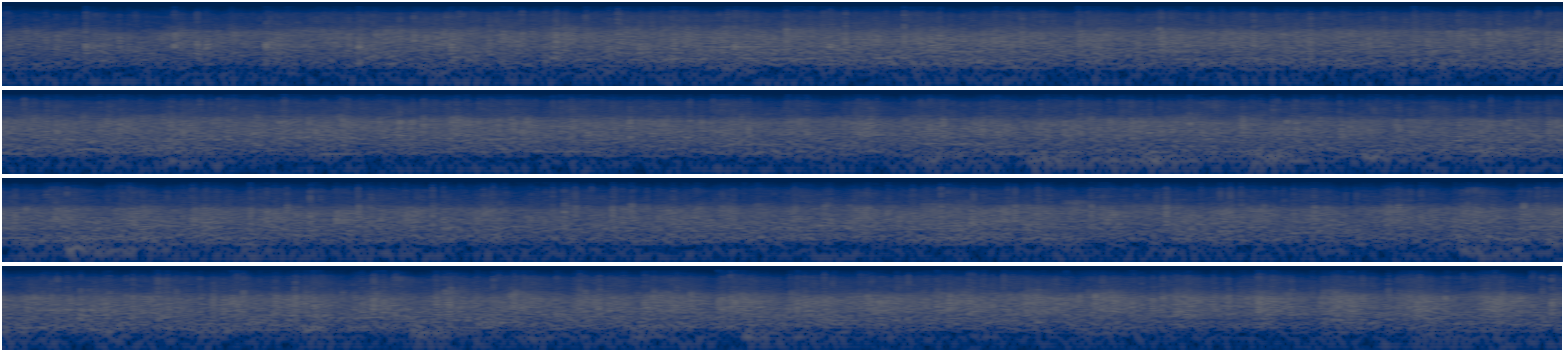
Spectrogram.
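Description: Audience applauding, swelling over the first couple of seconds and then continuing steadily.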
